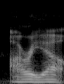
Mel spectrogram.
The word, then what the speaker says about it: Ariel: If you were to run for office and just be hilarious doing it, what would is it Ariel or It's Ariel? Ariel. Yes. Ariel. I've been saying it wrong.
